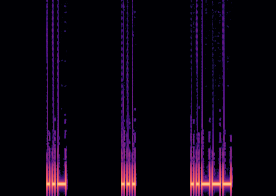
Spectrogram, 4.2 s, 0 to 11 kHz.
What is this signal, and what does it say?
Morse code, heard as a keyed tone, about 30 wpm, spaced as for 9 wpm, 700 Hz. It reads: US2
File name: Lesson 18e - Letter m - Three Characters 30wpm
